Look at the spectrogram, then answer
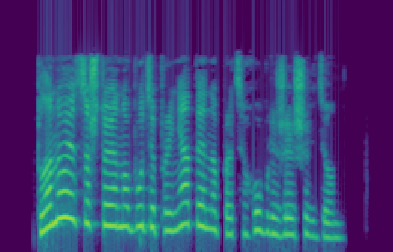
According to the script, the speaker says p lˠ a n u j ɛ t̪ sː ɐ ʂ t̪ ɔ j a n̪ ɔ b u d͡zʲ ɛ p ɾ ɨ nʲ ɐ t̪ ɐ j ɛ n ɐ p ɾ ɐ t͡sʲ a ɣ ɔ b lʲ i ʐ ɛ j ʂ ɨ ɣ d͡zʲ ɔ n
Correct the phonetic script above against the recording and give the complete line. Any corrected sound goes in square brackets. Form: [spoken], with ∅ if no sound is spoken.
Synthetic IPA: p lˠ a n u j ɛ t̪ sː ɐ ʂ t̪ ɔ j a n̪ ɔ b u d͡zʲ ɛ p ɾ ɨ nʲ [a] t̪ ɐ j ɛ n ɐ p ɾ ɐ t͡sʲ a ɣ [u] b lʲ i ʐ ɛ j ʂ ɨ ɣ d͡zʲ ɔ n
